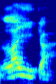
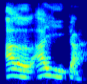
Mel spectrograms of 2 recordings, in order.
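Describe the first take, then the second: First: No glottal stop; it starts straight with l. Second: A glottal stop follows the opening al. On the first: The speaker calls it wrong. "bukan Laikah" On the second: The speaker calls it right. "dibacanya dengan hamzah, yaitu Al-Aikah"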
